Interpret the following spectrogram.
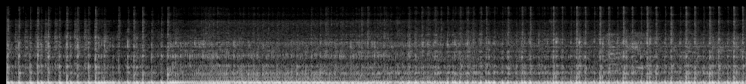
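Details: Mitsubishi Eclipse/Talon/Laser 4G63-family car that sounds like it has cams: deep, heavy idle with a choppy, lumpy lope and uneven firing beat; cause not identified.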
